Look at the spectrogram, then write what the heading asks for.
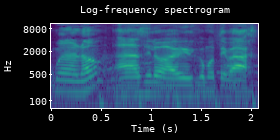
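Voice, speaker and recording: On his casual live game stream, a man talks with followers in a chatty way, greeting each by name and reading comments aloud. His voice is medium-pitched and a bit bright, moving at a normal speed.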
